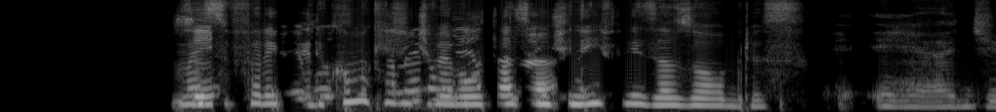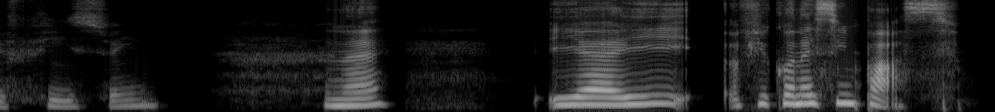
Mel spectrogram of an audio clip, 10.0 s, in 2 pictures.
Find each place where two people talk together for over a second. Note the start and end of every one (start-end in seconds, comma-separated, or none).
0.8-2.8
